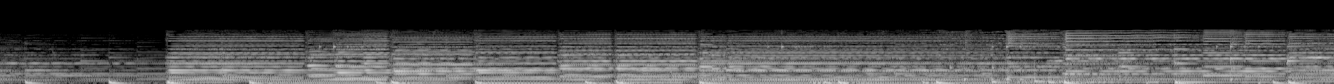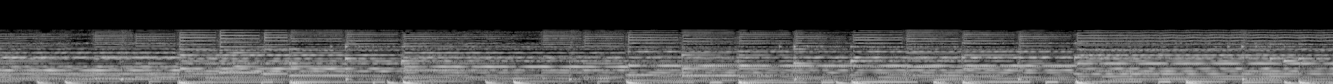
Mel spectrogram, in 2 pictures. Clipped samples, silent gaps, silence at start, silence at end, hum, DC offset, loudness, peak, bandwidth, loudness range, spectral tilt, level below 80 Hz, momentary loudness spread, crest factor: under 0.1%; none; 0 s; 0 s; none; under 0.1%; -19 LUFS; -2 dBFS; 5.2 kHz; 1 LU; -7.5 dB/octave; -26 dBFS; 4 LU; 16 dB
